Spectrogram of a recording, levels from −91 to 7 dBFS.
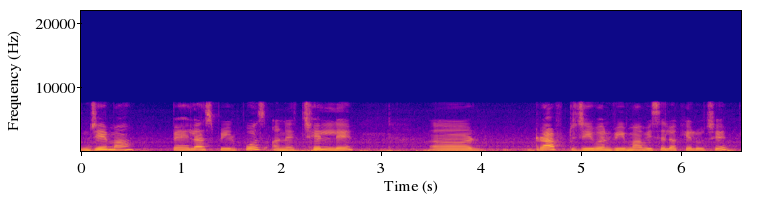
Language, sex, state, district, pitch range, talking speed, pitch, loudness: Gujarati, female, Gujarat, Valsad, 210-245 Hz, 110 wpm, 220 Hz, -18 LUFS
